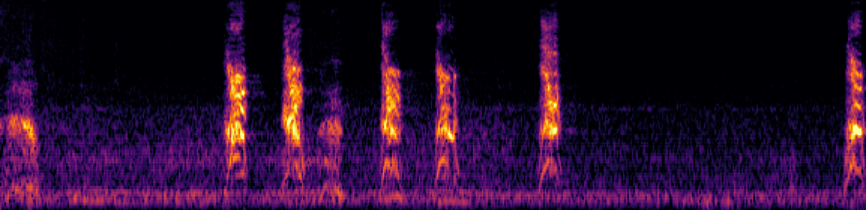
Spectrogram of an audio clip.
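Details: Chihuahua playing with a puppy, Moxy and Hopper, indoors: a soft opening yip, then sharp high yapping barks, singly and in quick pairs, at irregular gaps over a low background hum.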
